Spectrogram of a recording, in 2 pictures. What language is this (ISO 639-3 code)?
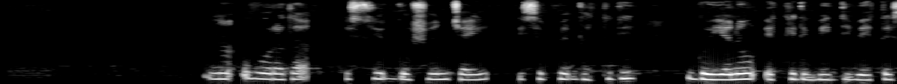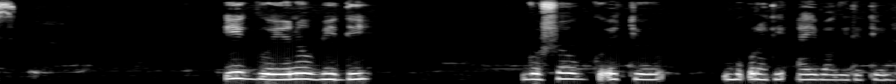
wal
